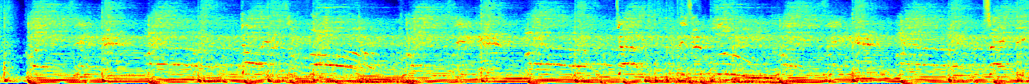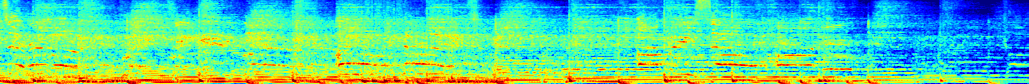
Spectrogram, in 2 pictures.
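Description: A loud, dense heavy rock track plays continuously with thick distorted guitars and pounding drums, staying at full volume before dipping slightly in the final seconds.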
